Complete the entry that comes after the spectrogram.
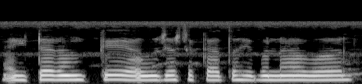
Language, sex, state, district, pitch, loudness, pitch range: Magahi, female, Jharkhand, Palamu, 205 Hz, -12 LUFS, 200-210 Hz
